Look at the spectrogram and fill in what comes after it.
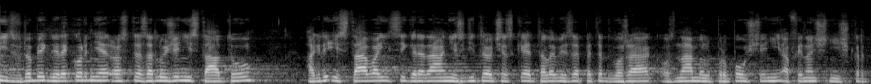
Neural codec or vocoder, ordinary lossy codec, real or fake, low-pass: none; AAC, 64 kbps; real; 14.4 kHz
